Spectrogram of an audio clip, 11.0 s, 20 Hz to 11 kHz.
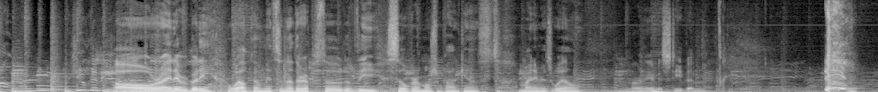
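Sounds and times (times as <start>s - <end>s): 
speech: 1.4s - 9.1s
person coughing: 10.3s - 10.8s.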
